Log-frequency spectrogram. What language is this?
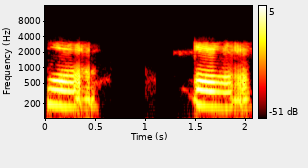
Bodo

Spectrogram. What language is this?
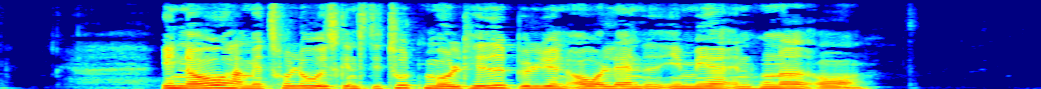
Danish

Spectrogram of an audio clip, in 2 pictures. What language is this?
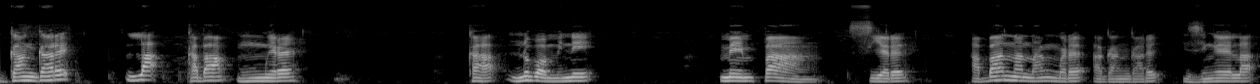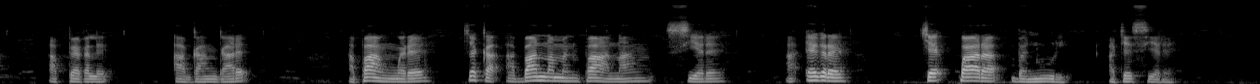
Southern Dagaare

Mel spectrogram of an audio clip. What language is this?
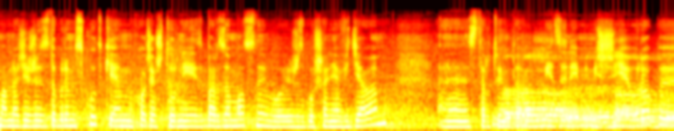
Polish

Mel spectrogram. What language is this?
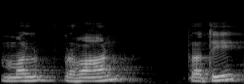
Dogri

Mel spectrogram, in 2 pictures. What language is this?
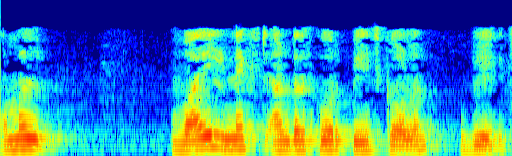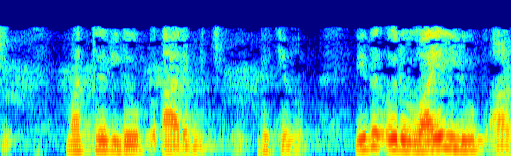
Malayalam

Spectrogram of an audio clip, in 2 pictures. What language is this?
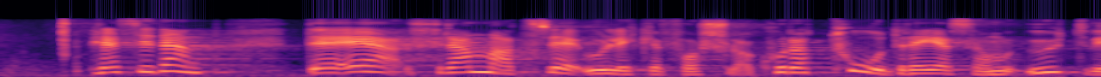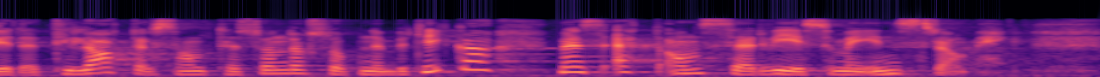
Norwegian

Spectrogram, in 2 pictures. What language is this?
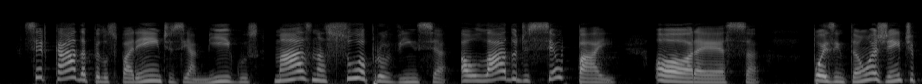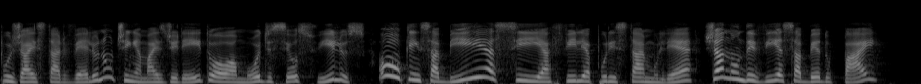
Portuguese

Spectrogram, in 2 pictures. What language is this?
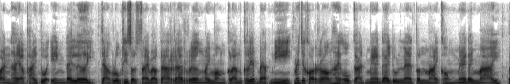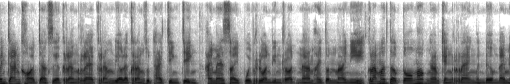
Thai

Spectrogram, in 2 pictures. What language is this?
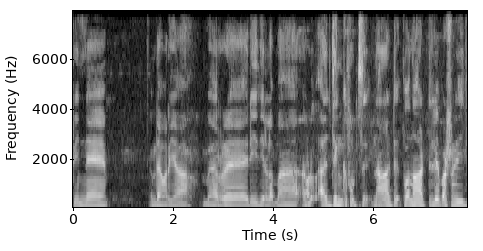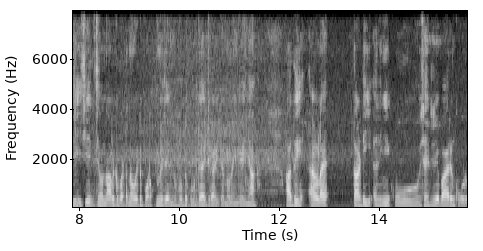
Malayalam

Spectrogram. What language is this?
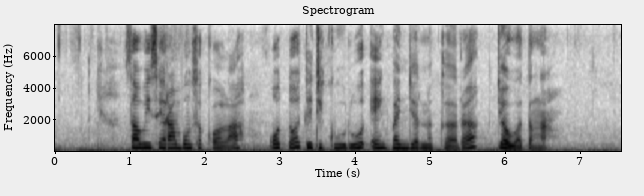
Javanese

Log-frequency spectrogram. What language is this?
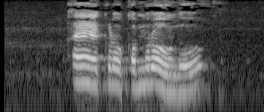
Sindhi Bhil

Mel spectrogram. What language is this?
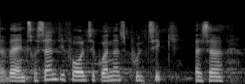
Danish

